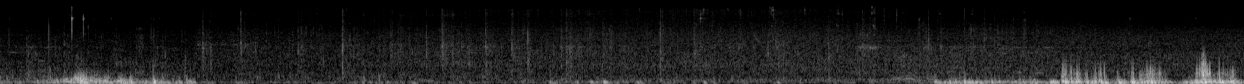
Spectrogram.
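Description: Footsteps of sneakers on an asphalt path, heard close up as uneven low thumps for about the first two seconds. Then a quieter outdoor stretch with faint clicks, and from about nine seconds in a loud low rumble.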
